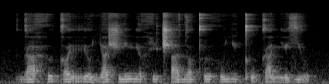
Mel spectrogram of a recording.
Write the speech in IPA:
ɡ a˧˥ h ɯ˥˩ ɡ ʌ˧˥ rʲ o˥˩ ʎ a˧˥ ʃ i˧˥ nʲ ʌ˥˩ h i˥˩ t͡ʃʼ a˧˥ d ʌ˧˥ kʼ ɯ˥˩ h u˧˥ ʎ i˥˩ kʼ u˧˥ k a˧˥ nʲ e˧˥ zʲ u˥˩

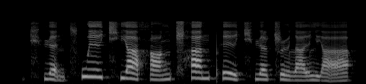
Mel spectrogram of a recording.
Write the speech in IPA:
t͡ɕʰ ɥ ɛ̰˨˩ n t͡sʰ w e˥ ɪ̯ t͡ɕʰ j ä˥˩ x ɑ˧˥ ŋ ʈ͡ʂʰ a˥ n pʰ e˥˩ ɪ̯ t͡ɕʰ ɥ ɛ˥ ʈ͡ʂ ɻ̩˥˩ l a˧˥ ɪ̯ l j ä̰˨˩˦

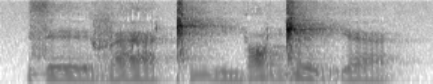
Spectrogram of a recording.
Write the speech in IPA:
z eː˧˩ v æː˧˩ ǁ iː˧˩ j ɒ˥˧ ŋ͡ǁ e˥˧ rʲ æ˧˩

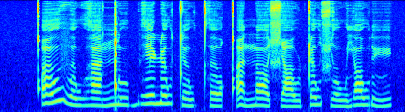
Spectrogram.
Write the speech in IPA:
qʼ o˨˦ v ə˨ w ɦ a˨ ŋ͡ǃ u˨ bʱ e˦ ɳ ə˦ w t ɵ˨ w t̪ʰ ə˨ w qʼ ə˦˨ n ɒ˦˨ ɕ ɑ˨ w ʈ ə˦ w ɕ o˨ w j ɒ˦ w ɾ y˨˦

